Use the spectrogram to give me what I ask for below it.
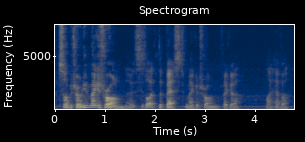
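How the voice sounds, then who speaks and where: A man chatting enthusiastically in a casual show-and-tell vlog, with bursts of excitement. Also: sits low, moderate pace, roomy sound, slight background noise. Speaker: toy collector vlogger.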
